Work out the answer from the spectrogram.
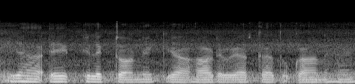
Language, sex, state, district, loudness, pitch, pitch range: Hindi, male, Chhattisgarh, Raipur, -15 LUFS, 110 Hz, 110-125 Hz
